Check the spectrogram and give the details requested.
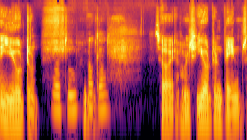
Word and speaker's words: Jotun: It's Jotun. But in Norway, it is pronounced as Jotun.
